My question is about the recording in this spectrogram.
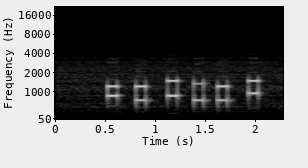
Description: DTMF, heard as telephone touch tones, dialled by hand, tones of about 100 ms. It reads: 71921#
